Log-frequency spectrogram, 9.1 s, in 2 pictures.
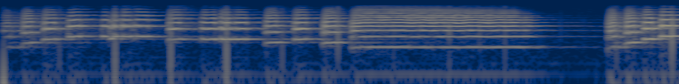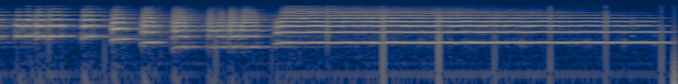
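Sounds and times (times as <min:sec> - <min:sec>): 
bugle call: 0:00.0 - 0:09.0.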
